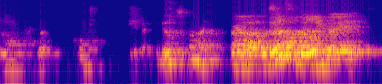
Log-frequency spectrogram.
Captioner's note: speaking faintly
